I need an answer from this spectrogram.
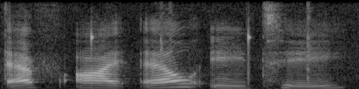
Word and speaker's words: filet: If you're speaking about meat cookery, the French word F-I-L-E-T, it's pronounced filet, and that's the proper way to talk about a fillet of beef.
